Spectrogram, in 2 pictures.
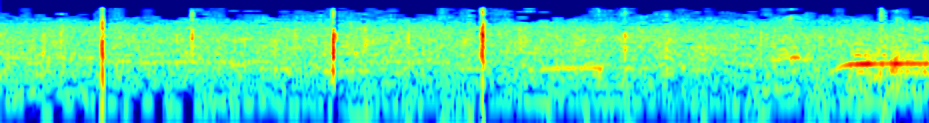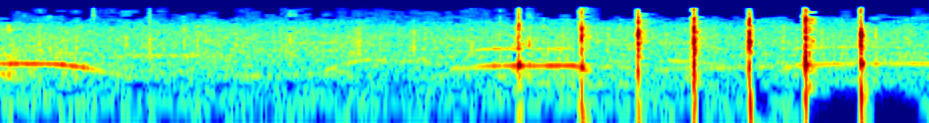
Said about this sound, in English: Oh, clap your hands with me. Come on, let's clap our hands to him.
